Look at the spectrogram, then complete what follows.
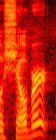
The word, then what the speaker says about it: Schobert: Joe Schobert.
